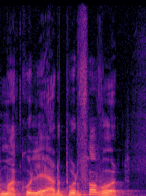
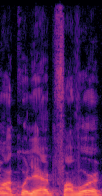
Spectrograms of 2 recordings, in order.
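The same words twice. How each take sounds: First: It is said without the caipira retroflex R. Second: It is said in caipira accent with retroflex R.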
